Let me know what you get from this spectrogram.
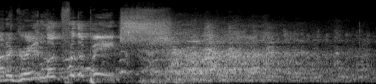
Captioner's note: audience laughing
